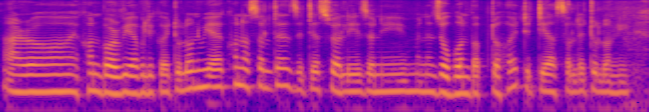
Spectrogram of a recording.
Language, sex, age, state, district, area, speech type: Assamese, female, 45-60, Assam, Biswanath, rural, spontaneous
